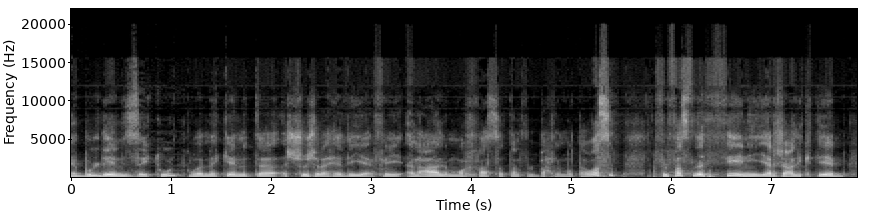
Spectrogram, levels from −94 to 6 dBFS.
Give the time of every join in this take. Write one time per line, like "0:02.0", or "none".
0:01.1
0:05.7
